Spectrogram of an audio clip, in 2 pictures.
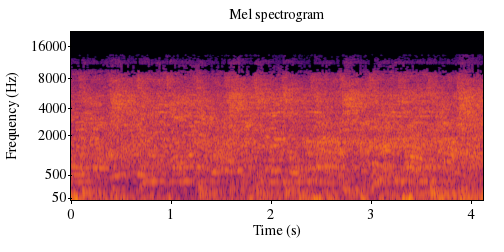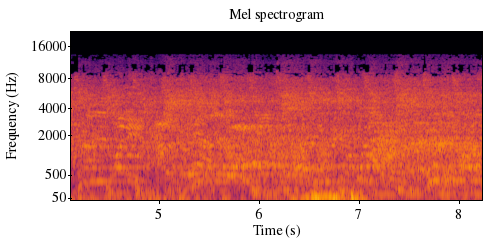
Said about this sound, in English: So we are just about ready for action. Pretty decent crowd here at the Malden Valley Forum.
